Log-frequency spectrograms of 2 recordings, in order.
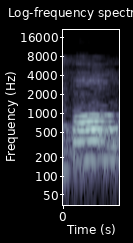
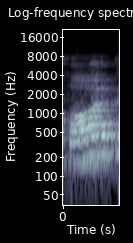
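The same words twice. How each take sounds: First: "फॉक" with no R before the k; silent R. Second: "फॉर्क" with the R sounded; wrong pronunciation. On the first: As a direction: say "फॉक" as fawk. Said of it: "R यहाँ silent रहेगा". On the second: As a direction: say "फॉर्क" with an r before the k. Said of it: "फॉर्क नहीं पढ़ा जाएगा". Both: Shown as a demonstration.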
